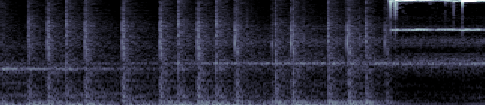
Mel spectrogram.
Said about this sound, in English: The school chime whispered in the dark. Soon they would be coming out of the gates, but it is closed now.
